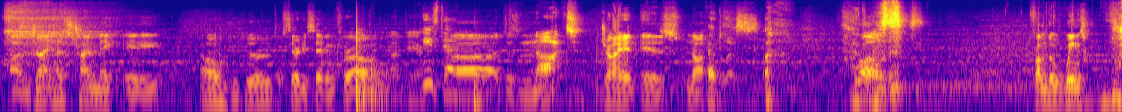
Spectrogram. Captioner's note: whoosh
